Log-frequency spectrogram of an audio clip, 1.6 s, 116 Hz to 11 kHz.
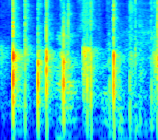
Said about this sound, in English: Okay, like clap for like 12 seconds.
